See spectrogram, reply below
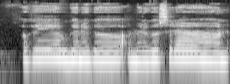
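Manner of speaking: put-on hushed speech. Retelling what a woman at the job would say after her break, imitating someone speaking quietly. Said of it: "she would say it really quietly so no one could hear".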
